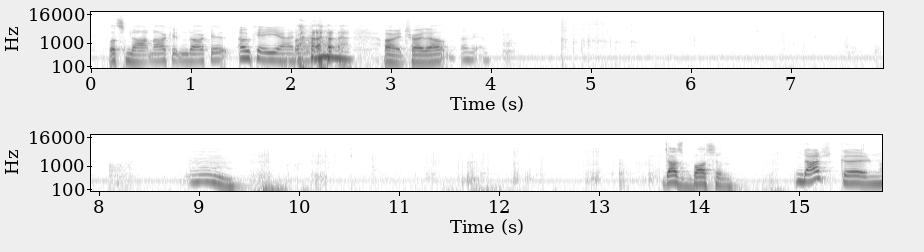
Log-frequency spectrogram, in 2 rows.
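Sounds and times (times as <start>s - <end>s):
low steady hum: 0.0s - 15.8s
speech: 0.2s - 4.2s, 8.9s - 9.5s, 13.6s - 14.4s, 15.0s - 15.8s
chip being bitten and chewed: 4.6s - 7.5s, 8.2s - 15.8s
brief descending hum of a voice: 8.9s - 9.9s.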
